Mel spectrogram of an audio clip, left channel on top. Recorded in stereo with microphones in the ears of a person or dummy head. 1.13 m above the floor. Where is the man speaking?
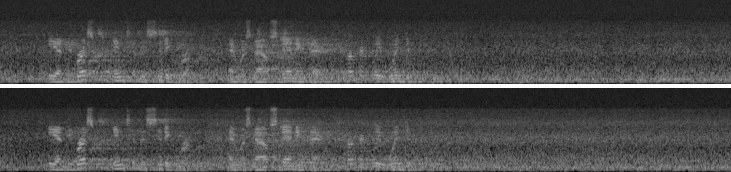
15° right (ahead or behind), 2.5 m.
